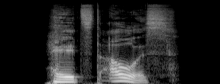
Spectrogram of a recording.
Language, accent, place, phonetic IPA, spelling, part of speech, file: German, Germany, Berlin, [hɛlt͡st ˈaʊ̯s], hältst aus, verb, De-hältst aus.ogg
- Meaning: second-person singular present of aushalten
